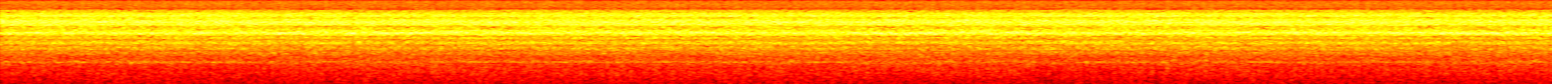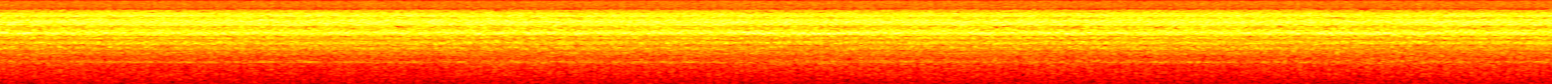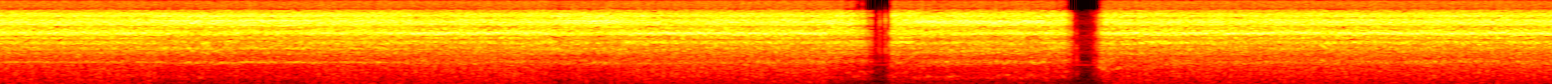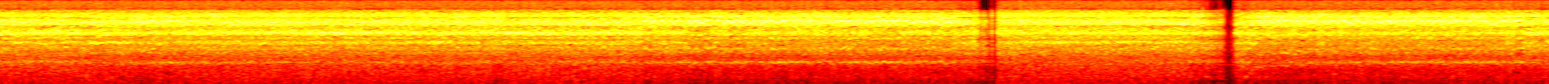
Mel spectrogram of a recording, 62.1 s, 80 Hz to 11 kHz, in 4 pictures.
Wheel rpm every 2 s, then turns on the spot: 230, 230, 230, 230, 220, 230, 230, 220, 230, 230, 230, 220, 230, 230, 220, 230, 230, 220, 220, 160, 140, 190, 220, 220, 220, 230, 220, 200, 160, 140, 210.
none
